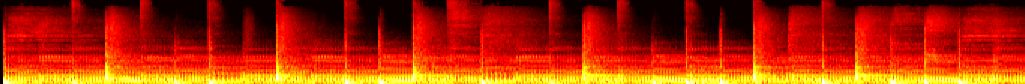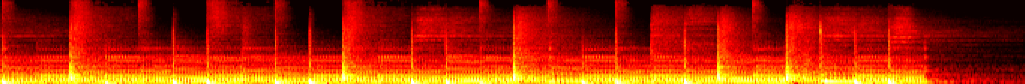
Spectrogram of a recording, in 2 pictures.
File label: polymeter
